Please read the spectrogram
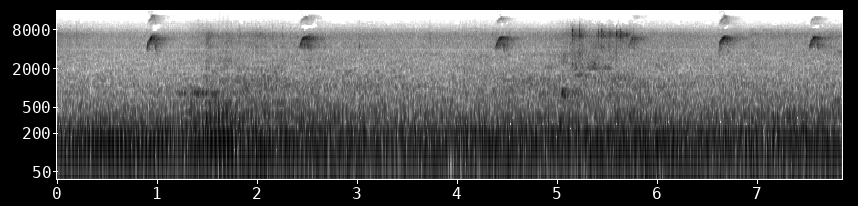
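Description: A small bird giving short, high chirps, one every second or so, with a quick flurry of higher notes about five seconds in, over a steady low background hum.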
